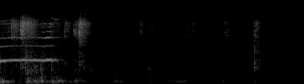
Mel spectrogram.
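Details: Pembroke Welsh Corgi puppy giving one short, high, even squeal at the start, followed by faint rustling and small clicks in a quiet room.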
